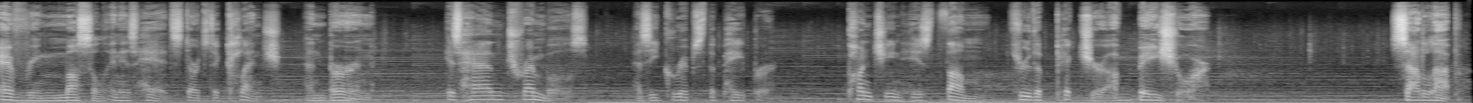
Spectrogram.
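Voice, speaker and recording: A man narrating a dramatic western story in a terse, brooding way with weighted pauses. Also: lowish voice, lively intonation, music in the background.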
